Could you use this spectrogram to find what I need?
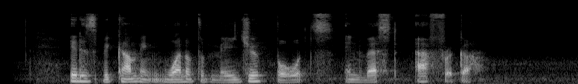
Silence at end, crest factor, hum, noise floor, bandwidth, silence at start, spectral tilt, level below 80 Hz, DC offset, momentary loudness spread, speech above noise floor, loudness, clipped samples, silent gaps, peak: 0.95 s; 22 dB; none; -54 dBFS; 11.5 kHz; 0.7 s; -5.5 dB/octave; -60 dBFS; under 0.1%; 8 LU; 29 dB; -26 LUFS; under 0.1%; none; -4 dBFS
